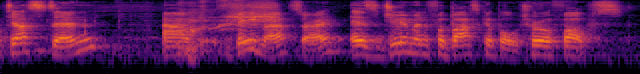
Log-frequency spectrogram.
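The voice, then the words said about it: New Zealand accent. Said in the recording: “that's the Kiwi accent going on there.”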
